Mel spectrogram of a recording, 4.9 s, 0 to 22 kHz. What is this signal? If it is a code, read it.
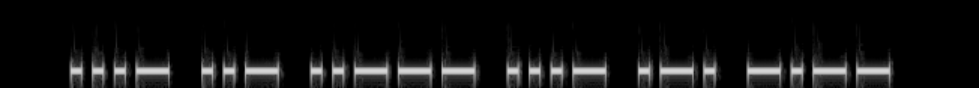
Morse code, heard as a keyed tone, about 22 wpm, 700 Hz. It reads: VU2VRY
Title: DXCC-100 Call Signs - 6 Characters - Repeated 2x - 22wpm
